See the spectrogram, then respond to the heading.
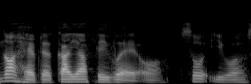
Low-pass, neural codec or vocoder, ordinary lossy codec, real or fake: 7.2 kHz; none; none; real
